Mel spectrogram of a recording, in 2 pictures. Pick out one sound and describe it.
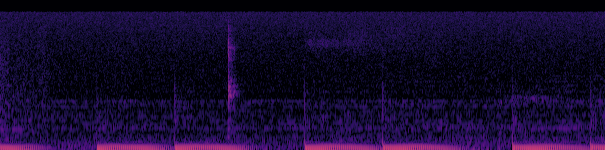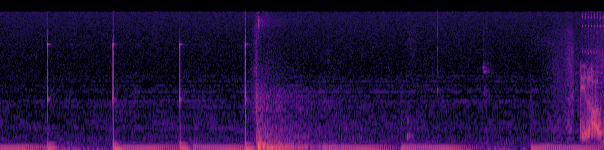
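A low tone pulses about once a second as a countdown runs down.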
